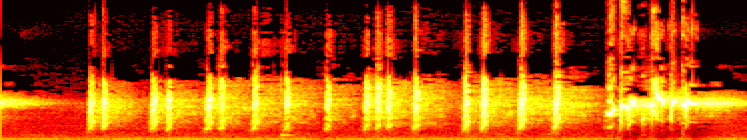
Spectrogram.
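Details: A bulbul, recorded as a model song for young bulbuls, after a brief trill delivers about fifteen quick sharp notes at an uneven pace, then ends in a rising, warbling, buzzy trill; a soft hum runs beneath.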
